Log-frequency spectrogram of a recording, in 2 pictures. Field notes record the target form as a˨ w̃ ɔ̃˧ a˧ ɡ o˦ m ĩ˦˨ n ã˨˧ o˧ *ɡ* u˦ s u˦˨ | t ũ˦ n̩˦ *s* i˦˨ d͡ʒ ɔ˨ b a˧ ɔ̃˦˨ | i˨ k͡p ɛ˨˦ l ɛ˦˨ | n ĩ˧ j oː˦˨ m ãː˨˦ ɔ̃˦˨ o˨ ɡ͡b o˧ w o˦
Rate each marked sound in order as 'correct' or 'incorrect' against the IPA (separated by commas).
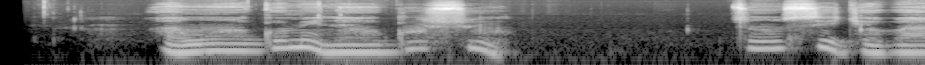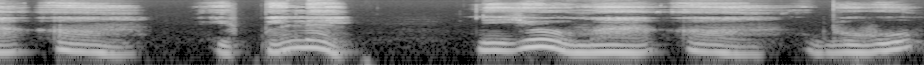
correct, correct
